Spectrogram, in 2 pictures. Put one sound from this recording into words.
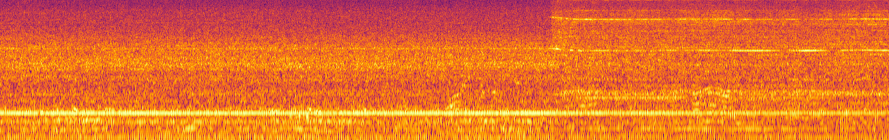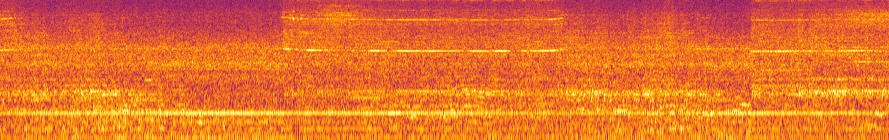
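A saw blade cuts through a wooden board with a rasping hiss.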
